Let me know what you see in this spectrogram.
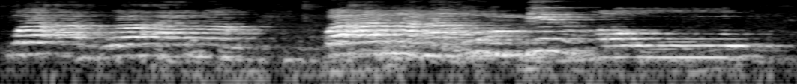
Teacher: hukum bacaannya idgham mimi karena mim bertemu dengan mim teman-teman. Jadi dibaca didengungkan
